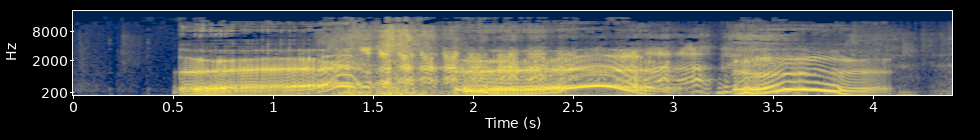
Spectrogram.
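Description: A long, loud, croaky burp held for several seconds, its pitch rising and falling in a wavering, almost tune-like way, with no talking.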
